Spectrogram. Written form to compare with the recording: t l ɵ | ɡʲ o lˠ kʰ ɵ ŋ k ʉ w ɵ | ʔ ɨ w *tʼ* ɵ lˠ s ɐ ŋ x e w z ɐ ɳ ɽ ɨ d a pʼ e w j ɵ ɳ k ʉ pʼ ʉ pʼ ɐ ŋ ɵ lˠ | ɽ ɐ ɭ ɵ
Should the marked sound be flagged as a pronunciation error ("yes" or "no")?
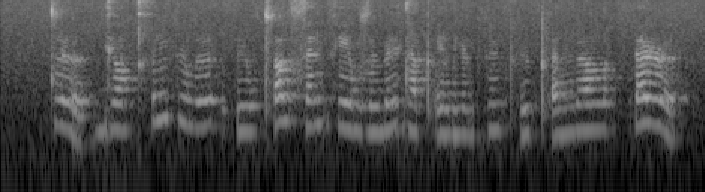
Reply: no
